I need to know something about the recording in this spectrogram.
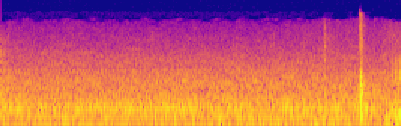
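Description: Steady ballpark crowd noise, then near the end a single sharp pop as the pitch smacks into the catcher's mitt on a swinging strikeout.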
